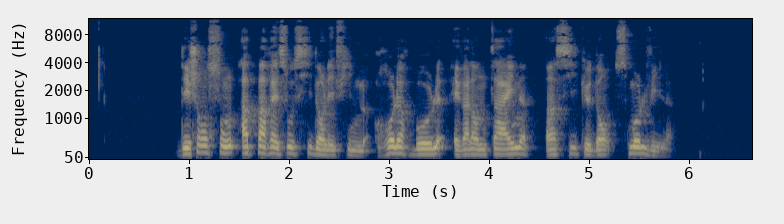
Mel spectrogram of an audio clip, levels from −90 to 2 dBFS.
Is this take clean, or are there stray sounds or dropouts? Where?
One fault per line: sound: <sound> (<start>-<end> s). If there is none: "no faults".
no faults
